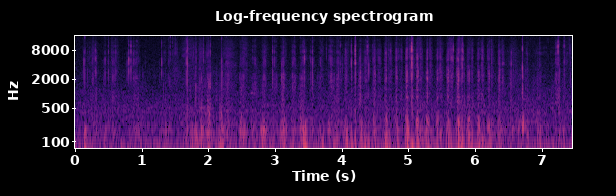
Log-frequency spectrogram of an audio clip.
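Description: Long nails rapidly tap and scratch the top of a solid pink textured soap bar lying flat. The result is a fast, uneven patter of dull, low taps mixed with bright, crinkly scratching bursts, growing slightly louder toward the middle.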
